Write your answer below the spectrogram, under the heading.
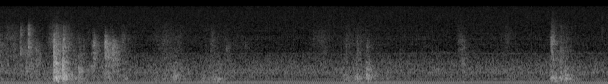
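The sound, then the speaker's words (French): A wardrobe door opening: a few quiet wooden knocks and creaks, clustered at the start with fainter ones later, over a steady low hum. “Ouvre son armoire pour en sortir un smoking.”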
